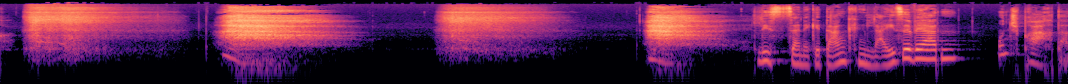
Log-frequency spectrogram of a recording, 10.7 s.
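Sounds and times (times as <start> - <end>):
deep breathy exhale: 0.1 - 3.6, 4.4 - 5.8
speech: 7.6 - 10.6.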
